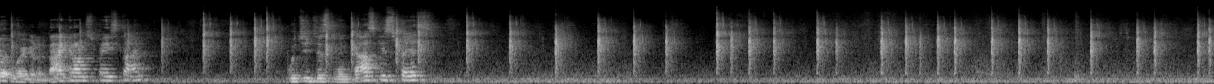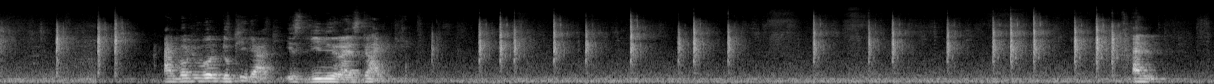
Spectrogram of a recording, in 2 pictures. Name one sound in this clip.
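A man speaks calmly in a room with a slight echo.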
